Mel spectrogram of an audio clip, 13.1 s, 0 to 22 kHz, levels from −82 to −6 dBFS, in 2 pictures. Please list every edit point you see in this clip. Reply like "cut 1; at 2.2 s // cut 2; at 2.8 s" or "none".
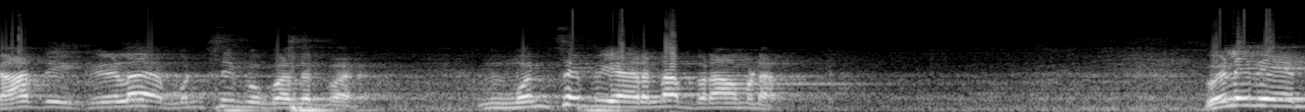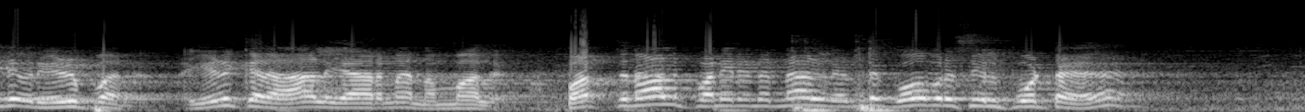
cut 1; at 9.1 s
